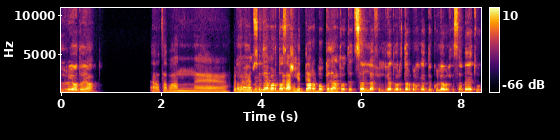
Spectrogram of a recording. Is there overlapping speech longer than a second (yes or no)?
yes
